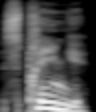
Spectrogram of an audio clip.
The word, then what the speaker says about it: Spring: Mais si je prenais mon courage à deux mains, pour simplifier, je disais « ça se prononce spring », comme le printemps en anglais.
